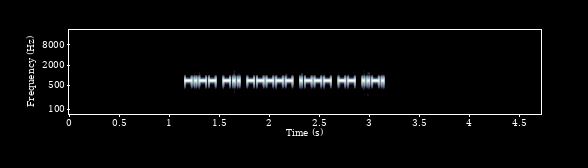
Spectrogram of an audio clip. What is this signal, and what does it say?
Morse code, heard as a keyed tone, about 48 wpm, 700 Hz. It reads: YD0JMF
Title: DXCC-100 Call Signs - 6 Characters - Repeated 3x - 50wpm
